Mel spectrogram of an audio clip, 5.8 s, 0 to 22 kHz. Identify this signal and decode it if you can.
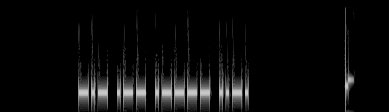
Morse code, heard as a keyed tone, about 26 wpm, 700 Hz. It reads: KW1F
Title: USA Call Signs - 4 Characters - 4x Character Spacing - 25wpm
